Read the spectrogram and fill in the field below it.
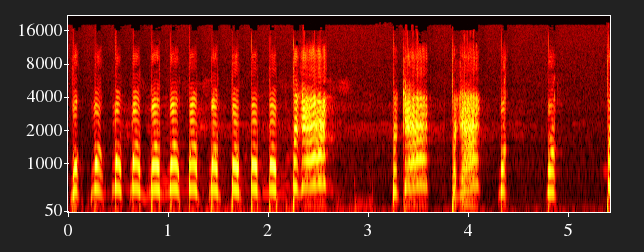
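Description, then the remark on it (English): A chicken clucks in a rapid, evenly spaced run of about a dozen short calls, then breaks into a few harsher, louder squawks with brief pauses between them. “Look at the mannerisms of the chicken.”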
